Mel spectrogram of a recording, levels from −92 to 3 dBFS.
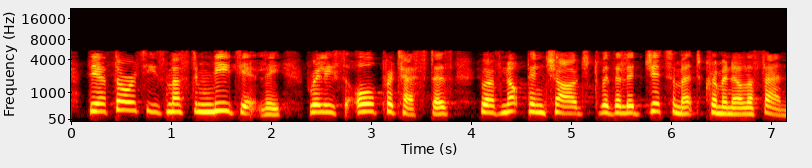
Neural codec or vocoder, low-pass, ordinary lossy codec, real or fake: codec, 16 kHz, 4 kbps, FreqCodec, larger model; 5.4 kHz; none; fake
